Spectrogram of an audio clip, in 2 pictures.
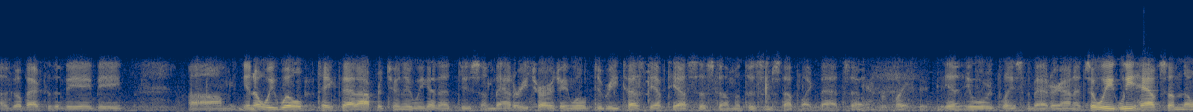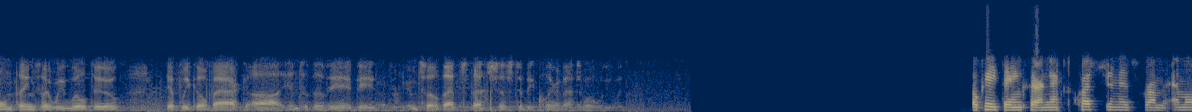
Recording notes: On Friday, officials talked with reporters about the testing data. That teleconference audio is in this podcast.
